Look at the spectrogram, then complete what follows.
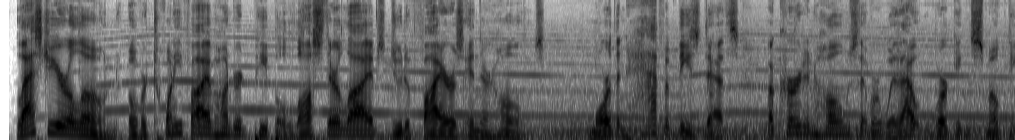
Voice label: radio PSA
